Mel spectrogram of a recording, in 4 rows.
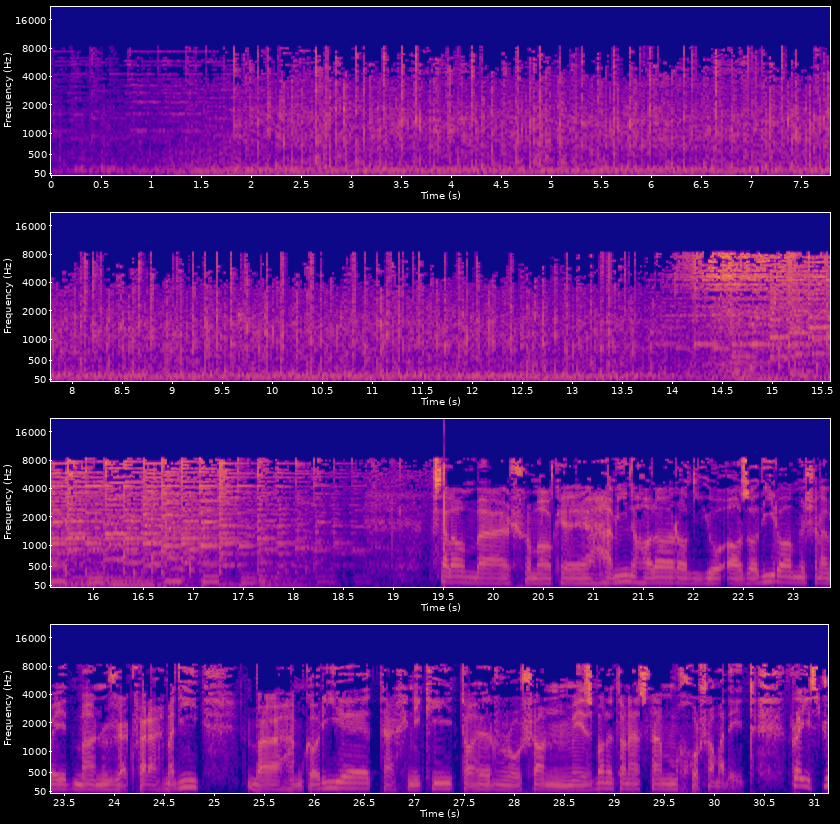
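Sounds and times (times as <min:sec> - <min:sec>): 
musical tone: 0:00.0 - 0:03.1, 0:13.8 - 0:19.0
fireworks at Olympic opening ceremony crackling and booming: 0:00.0 - 0:18.8
speech: 0:19.5 - 0:31.1.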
